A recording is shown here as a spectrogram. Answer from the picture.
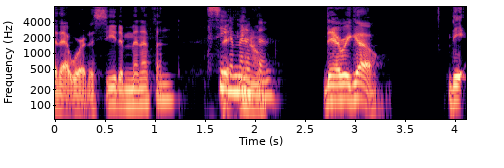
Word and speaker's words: acetaminophen: Acetaminophen?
